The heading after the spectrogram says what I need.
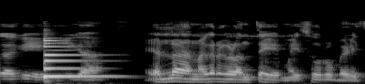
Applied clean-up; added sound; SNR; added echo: classical method log-MMSE.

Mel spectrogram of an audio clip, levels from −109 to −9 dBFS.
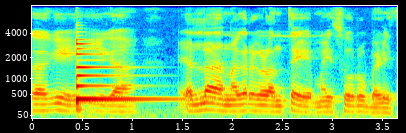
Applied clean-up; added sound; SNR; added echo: none; Plucked string instrument; -3 dB; none.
